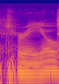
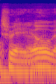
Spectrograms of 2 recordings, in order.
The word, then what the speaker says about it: Trejo: Danny Trejo. – Trejo ja.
